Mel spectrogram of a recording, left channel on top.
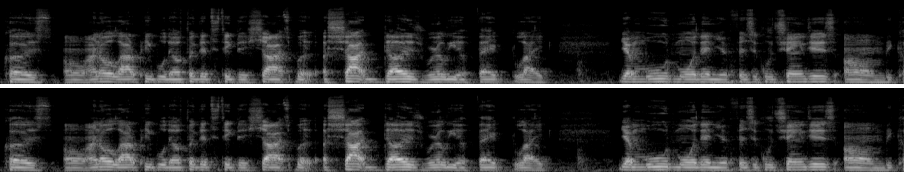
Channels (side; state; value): both; normal; correlation 0.31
